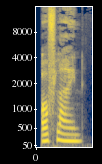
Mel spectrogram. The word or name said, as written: offline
